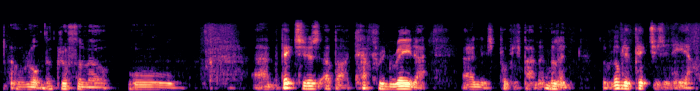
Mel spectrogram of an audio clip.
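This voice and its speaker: A man's voice: fairly low pitch, mellow, breathy edge, muffled recording. A man reading a picture book to children expressively, with chatty conversational asides to his young listeners. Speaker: children's storyteller.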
